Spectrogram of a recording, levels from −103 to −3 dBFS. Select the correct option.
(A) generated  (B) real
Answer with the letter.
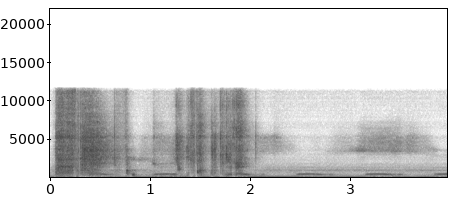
A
